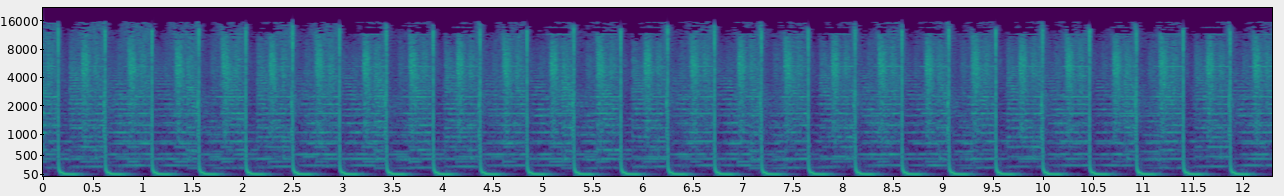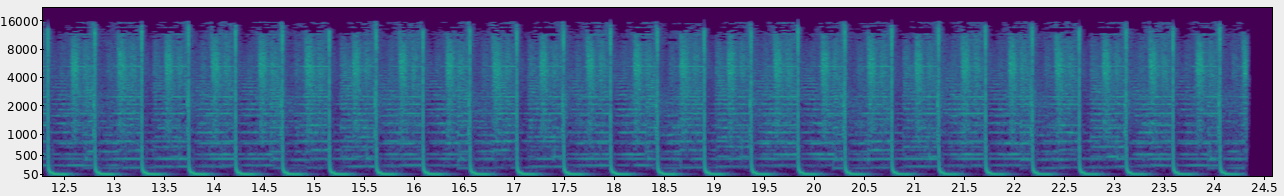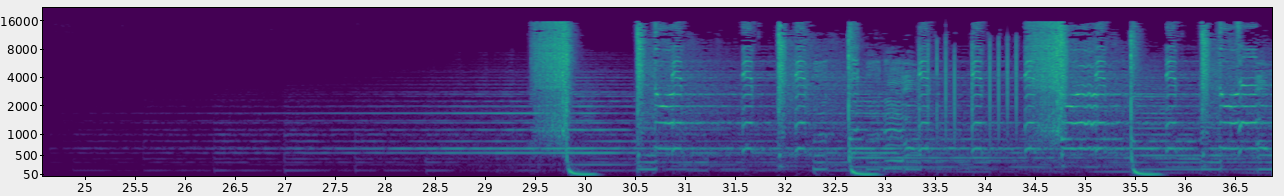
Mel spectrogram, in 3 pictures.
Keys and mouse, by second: 1.4 click, 2.6-6.5 typing, 2.8 click, 4.5 click, 6.0 click, 9.3 click, 10.4 click, 12.0 click, 13.5 click, 15.7 click, 18.8 click, 19.1 click, 23.0 click, 23.7 Return, 23.8-27.0 typing, 24.3 click, 24.7 click, 32.1 click.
